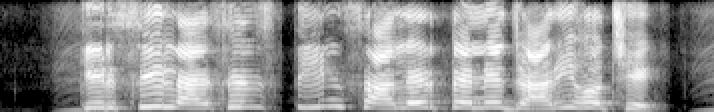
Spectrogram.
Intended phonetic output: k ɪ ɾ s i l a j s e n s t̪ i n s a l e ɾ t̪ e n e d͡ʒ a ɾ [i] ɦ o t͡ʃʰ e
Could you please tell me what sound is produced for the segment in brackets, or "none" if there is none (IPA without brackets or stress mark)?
i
